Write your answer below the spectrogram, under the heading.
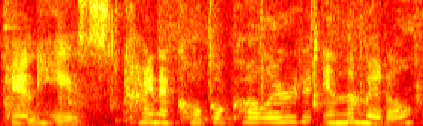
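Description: A woman speaks with a high voice. Noticeable background noise can be heard behind her. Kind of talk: casual vlog chat. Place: farm machine. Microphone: camera far.

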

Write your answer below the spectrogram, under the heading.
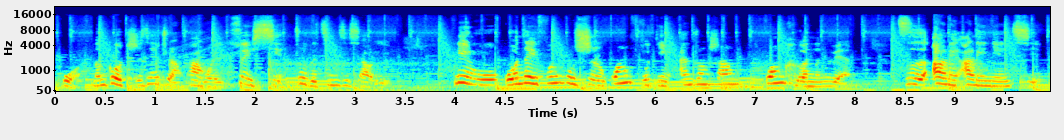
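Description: A woman talks at a moderate pace. Clear music is heard in the background. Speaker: presenter. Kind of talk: scripted promotional talk. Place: office. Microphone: lapel.

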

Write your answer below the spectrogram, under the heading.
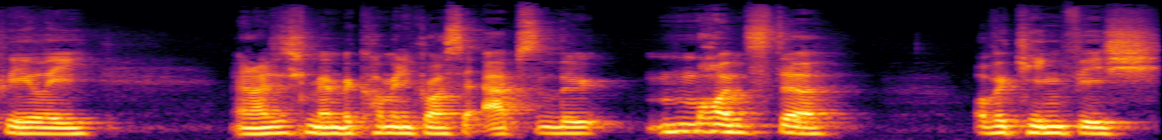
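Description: The pace of this man's speech is moderate. Monotone, flat intonation marks his delivery. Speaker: spearfishing vlogger. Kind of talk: casual vlog chat. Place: home room.

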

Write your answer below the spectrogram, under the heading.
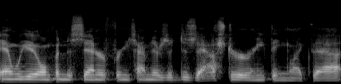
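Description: A man with an American accent, fairly low-pitched, monotone and flat, at a fairly quick pace over a quiet background. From Arizona. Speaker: community member. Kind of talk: interview answer. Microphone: lapel.

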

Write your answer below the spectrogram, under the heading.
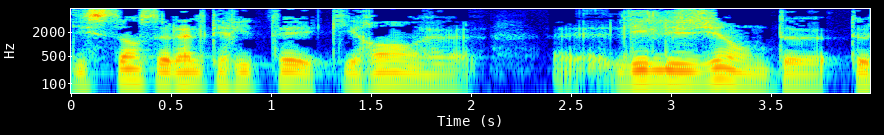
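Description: Against a quiet background, a man speaks in a fairly low voice with ordinary pitch variation. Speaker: philosopher. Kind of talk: radio interview answer. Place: home room. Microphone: studio mic.

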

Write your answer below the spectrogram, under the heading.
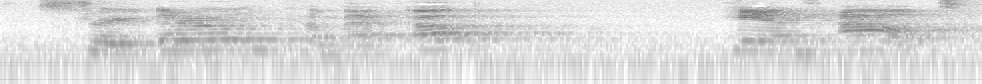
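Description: High-pitched woman's voice, monotone and flat, amid noticeable background noise and audible room echo. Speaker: physical therapy instructor. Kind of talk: tutorial. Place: gym. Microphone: camera far.

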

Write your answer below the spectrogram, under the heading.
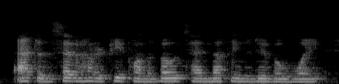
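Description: Over audible room echo, a man talks at a moderate pace at medium pitch, with little pitch movement.

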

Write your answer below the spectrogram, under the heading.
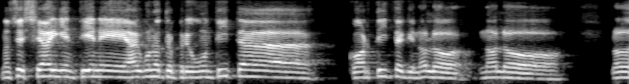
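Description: Speaking at a very slow pace, a man uses fairly even intonation and a fairly high pitch against a quiet background. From Argentina. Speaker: chess course organizer; host or moderator of online chess talk. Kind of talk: casual moderation; moderator remarks in online talk. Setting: video call. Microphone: video call.

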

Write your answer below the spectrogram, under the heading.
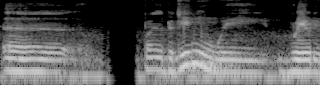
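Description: Amid light background noise and audible room echo, a man speaks at a fairly slow pace with fairly even intonation. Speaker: speaker. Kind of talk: lecture. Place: home room. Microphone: webcam.

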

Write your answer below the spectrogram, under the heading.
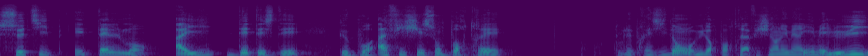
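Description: Against a quiet background, a man talks very slowly. His pitch varies in an ordinary way. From Lebanon. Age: 40s. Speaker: political commentator. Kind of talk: political monologue. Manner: sarcastic. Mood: sarcastic, mocking. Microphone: studio mic.

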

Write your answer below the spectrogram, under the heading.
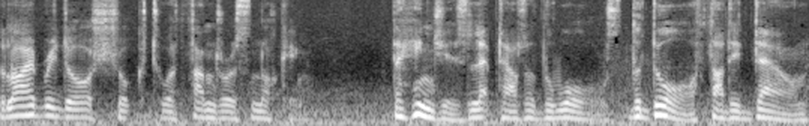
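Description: Simply a natural reading voice

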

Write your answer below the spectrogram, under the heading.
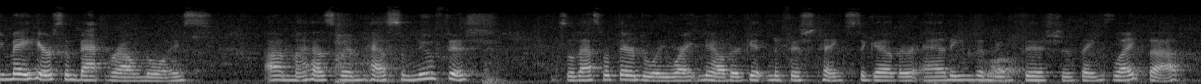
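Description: A woman talks at a fairly slow pace with fairly even intonation. Audible room echo and light background noise are present. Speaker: cooking channel YouTuber. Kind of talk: casual vlog update. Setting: at home on couch. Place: home room. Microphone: phone near.

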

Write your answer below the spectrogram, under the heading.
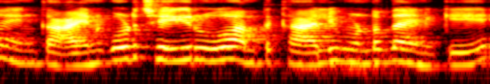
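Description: With a bright, sharp tone, a woman speaks at a fairly high pitch and with fairly even intonation. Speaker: housewife vlogger. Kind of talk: vlog voice-over narration. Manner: usually loud.

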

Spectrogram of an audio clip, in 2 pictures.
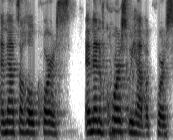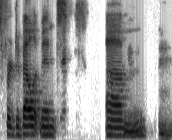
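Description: In a quiet background, a woman talks at a moderate pace with ordinary pitch variation. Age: 50s. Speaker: animal sanctuary founder; guest. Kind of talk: interview. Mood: warm, earnest. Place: home room. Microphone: video call.

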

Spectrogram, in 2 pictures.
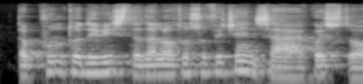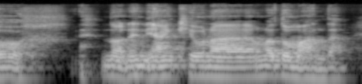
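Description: The speech moves at a moderate pace with ordinary pitch variation, and room echo is audible. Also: man, fairly low pitch for a man. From Kurdistan, Turkey. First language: Turkish or Kurdish (speaking Italian). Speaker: natural farmer. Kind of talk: interview.

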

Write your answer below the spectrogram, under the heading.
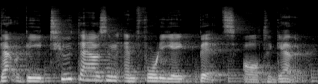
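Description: A man with lively intonation. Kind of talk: educational explanation. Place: home room.

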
